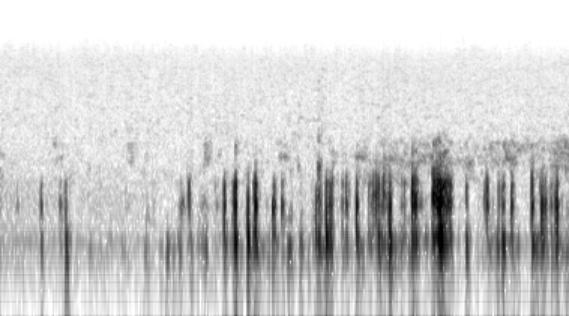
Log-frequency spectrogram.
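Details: Male's loud stomach growling: rapid bursts of gurgling, rumbling noise growing louder; normal bowel sounds of a healthy digestive tract.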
